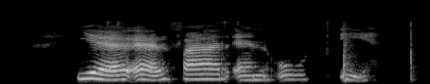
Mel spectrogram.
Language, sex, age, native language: Icelandic, other, 8, Icelandic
